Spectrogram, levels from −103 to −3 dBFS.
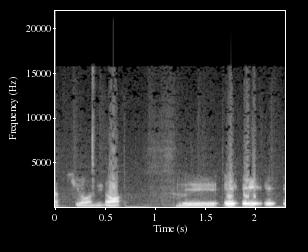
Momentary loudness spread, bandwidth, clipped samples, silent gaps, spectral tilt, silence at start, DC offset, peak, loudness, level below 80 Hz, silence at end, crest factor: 12 LU; 10.5 kHz; under 0.1%; none; -6.5 dB/octave; 0 s; under 0.1%; 0 dBFS; -12 LUFS; -44 dBFS; 0.1 s; 12 dB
